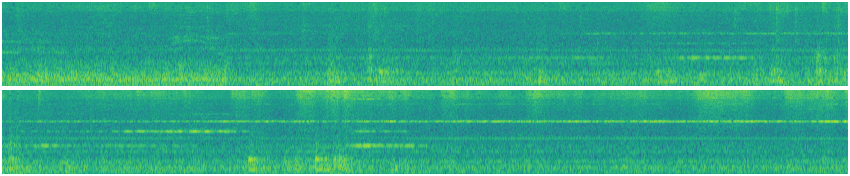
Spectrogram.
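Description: Electric train running along the track, heard from inside the carriage: a steady rumble of wheels on rail with a few clacks, and a thin high wheel squeal with short squeaks on curves from a few seconds in. A low hum under the rumble drops away about two seconds in.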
